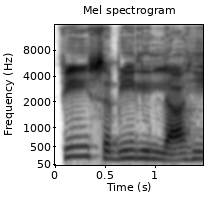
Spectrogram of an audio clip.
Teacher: फ़ी सबीलिल्लाही यहाँ पे या मद्दा, बी पे भी या मद्दा। अब यहाँ पे इसमें जलाला बारीक पड़ा जाएगा क्योंकि पिछले हरफ पर ज़ेर है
